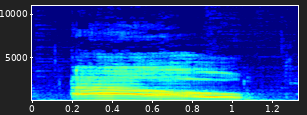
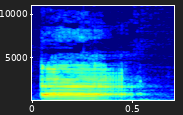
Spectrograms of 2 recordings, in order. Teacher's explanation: smoothing is when you take a diphthong, like ow, and smooth it out so it's just one sound, ah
